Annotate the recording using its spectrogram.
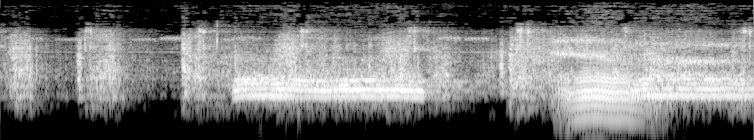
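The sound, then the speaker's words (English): A train pulls into a station: a few heavy chuffing bursts give way to long, wailing whistle blasts, the last one sagging lower in pitch, loud and steady over a rumbling background. “The train's pulling in.”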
